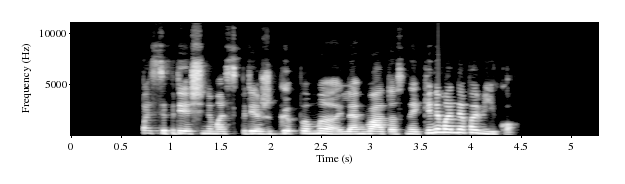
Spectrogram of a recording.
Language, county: Lithuanian, Kaunas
